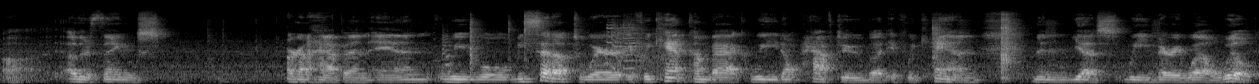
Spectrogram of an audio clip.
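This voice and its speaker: Low-voiced man rambling in an echoey room. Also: fairly even intonation, slow pace. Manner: rambling, self-correcting, plain-spoken. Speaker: independent filmmaker. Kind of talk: casual vlog update. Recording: echoey room mic from a distance with noise.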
